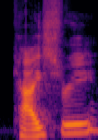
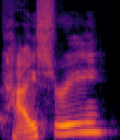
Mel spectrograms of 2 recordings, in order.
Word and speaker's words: Kysre: Kaisri, like not Kyrie, but Kaisri Gondrezick.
